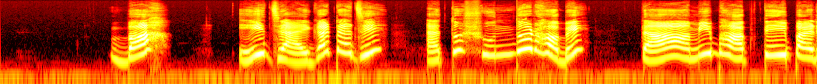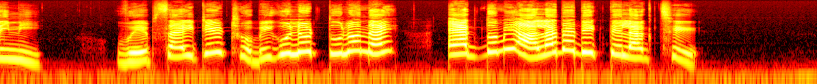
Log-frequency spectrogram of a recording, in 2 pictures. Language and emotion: Bengali, surprised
